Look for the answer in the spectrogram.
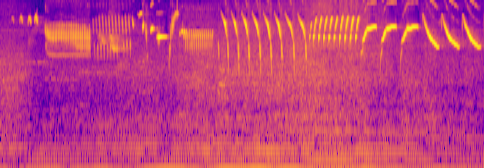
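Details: Belgian canary heard in a training song: buzzy sustained tones and a fine roll at first, then loud descending notes, a quick rolling trill and repeated downward slurs growing louder toward the end.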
